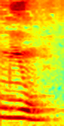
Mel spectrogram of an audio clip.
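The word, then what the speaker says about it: mu: इसे बोलते हैं म्यू, इसकी प्रोनाउंसिएशन है म्यू।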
